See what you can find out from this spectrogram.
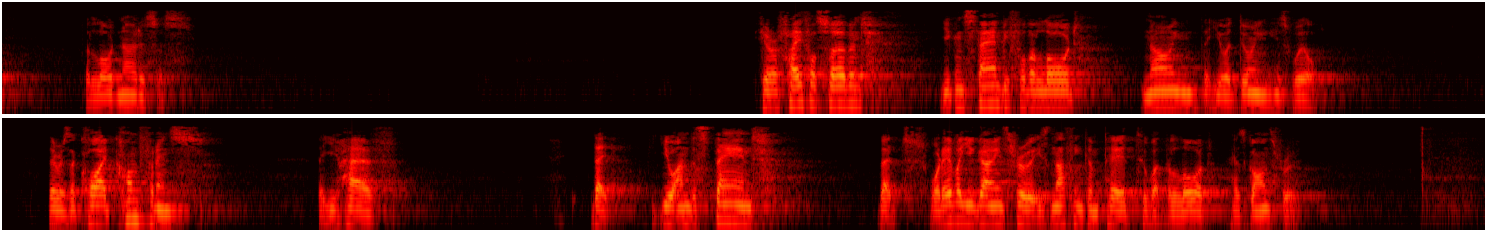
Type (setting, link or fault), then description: setting, large echoing room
